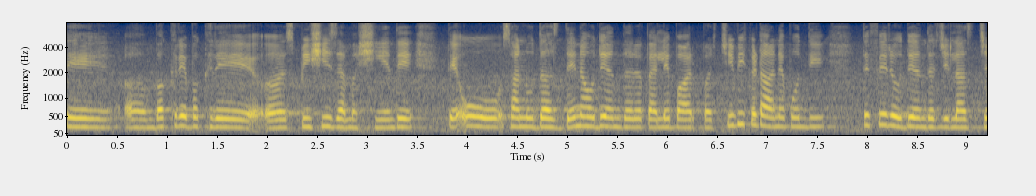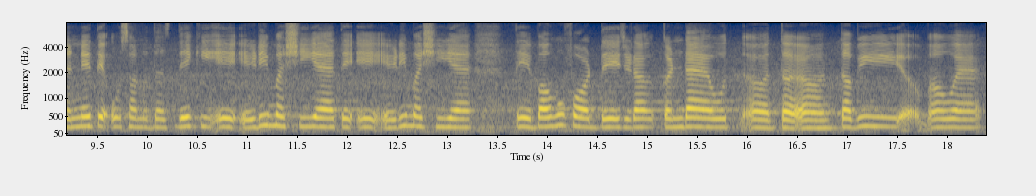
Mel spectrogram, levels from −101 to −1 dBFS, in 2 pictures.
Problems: constant background noise, echo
